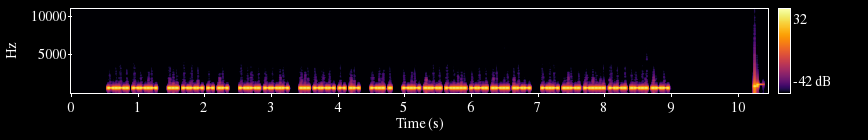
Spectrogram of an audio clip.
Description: Morse code, heard as a keyed tone, about 42 wpm, 690 Hz. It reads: CQ SOTA CQ SOTA DE KF6GLW KF6GLW
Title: SOTA QSO Practice 45wpm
